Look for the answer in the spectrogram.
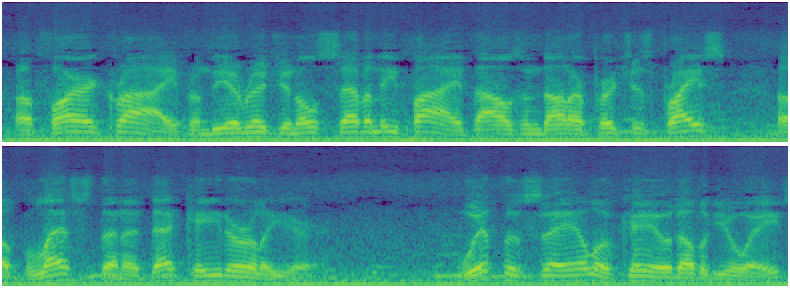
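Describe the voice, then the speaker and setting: A man with a formal announcer delivery, reading scripted narration in the manner of a 1960s radio documentary. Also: mid-range voice. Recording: dull, noisy archival 1960s radio recording.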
